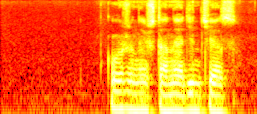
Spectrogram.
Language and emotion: Russian, neutral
